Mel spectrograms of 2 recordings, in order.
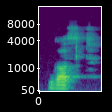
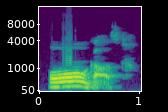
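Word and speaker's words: August: আগস্ট আমরা উচ্চারণ করি আগস্ট আগস্ট এটা ভুল উচ্চারণ আগস্ট হবে না হবে ও গাস্ট ও মুখটাকে গোল করার চেষ্টা করবো ও গাস্ট হ্যাঁ আমি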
